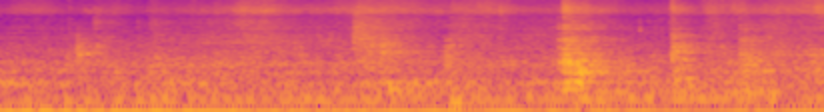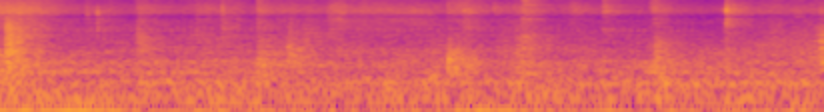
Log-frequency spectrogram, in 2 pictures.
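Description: A felt eraser wipes across a chalkboard.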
